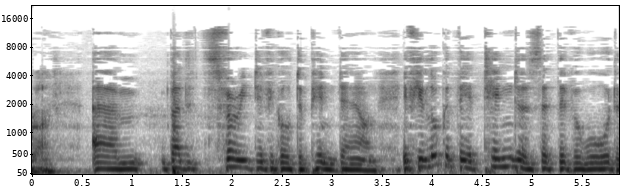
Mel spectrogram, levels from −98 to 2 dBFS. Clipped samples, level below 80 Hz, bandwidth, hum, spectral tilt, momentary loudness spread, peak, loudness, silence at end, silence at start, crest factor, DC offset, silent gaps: under 0.1%; -32 dBFS; 13.5 kHz; none; -7 dB/octave; 5 LU; 0 dBFS; -16 LUFS; 0 s; 0 s; 14 dB; under 0.1%; none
